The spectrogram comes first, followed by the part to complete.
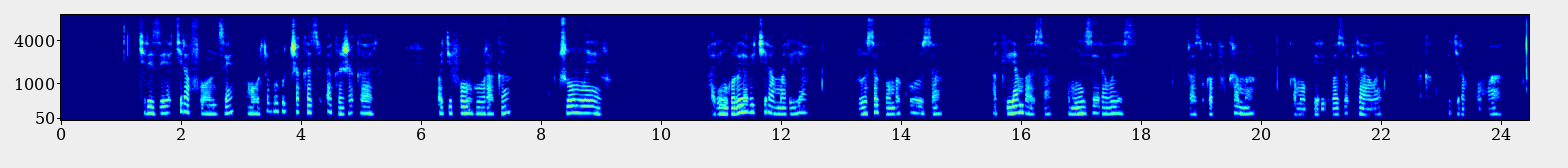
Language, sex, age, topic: Kinyarwanda, female, 36-49, government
